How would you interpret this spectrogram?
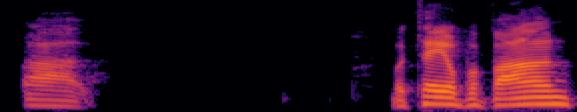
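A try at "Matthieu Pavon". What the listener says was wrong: Nice pronunciation, but okay. You had an O there, Matteo. Matthew. Pavon.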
